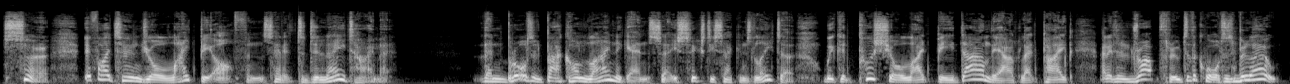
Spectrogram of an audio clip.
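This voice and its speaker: A man's voice: medium pitch, very animated, normal speed, husky, no room sound, pitched above the performer's own voice. A man voicing a polite, anxious robot servant, deferential and formal, in an audiobook story. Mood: persuasive. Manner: deferential, formal, precise wording.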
